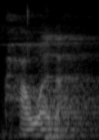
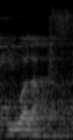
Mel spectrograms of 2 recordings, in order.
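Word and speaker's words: hawalah (حوالة): Dhubita fil matni bi fathin. Naam. Dengan fathah al-muhmalah. Juga sebagian membacanya dengan kasrah ha-muhmalah. Jadi dibaca hawalah, ada yang membaca hiwalah.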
